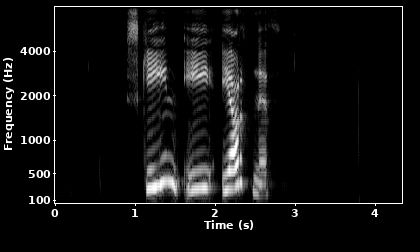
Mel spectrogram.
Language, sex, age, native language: Icelandic, female, 30-39, Icelandic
